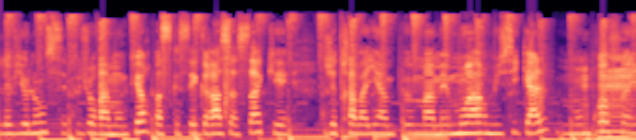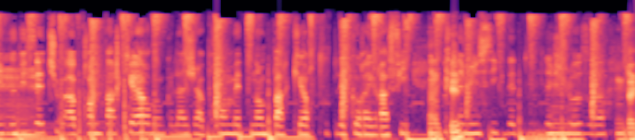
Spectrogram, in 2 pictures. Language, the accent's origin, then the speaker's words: French; Cochabamba, Bolivia; c'est justement quand j'étais dans mon pays d'origine, qui est la Bolivie. Je suis née à Cochabamba.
